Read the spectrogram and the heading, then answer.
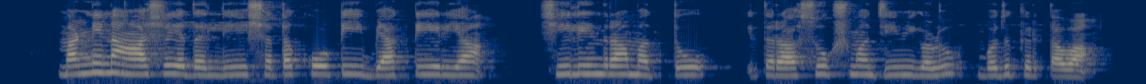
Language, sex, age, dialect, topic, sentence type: Kannada, female, 60-100, Central, agriculture, statement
